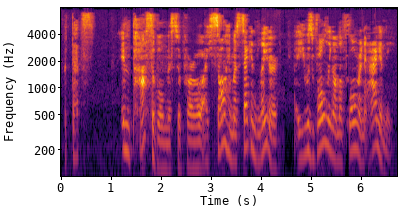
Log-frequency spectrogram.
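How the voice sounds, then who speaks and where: A man's voice: a little high, lively intonation, normal speed, sharp tone, breathy edge, recorded from a distance, heavily acted. A man playing an astonished, earnest witness in a murder-mystery audio play. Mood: disbelieving. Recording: muffled, dull lo-fi recording.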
